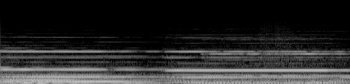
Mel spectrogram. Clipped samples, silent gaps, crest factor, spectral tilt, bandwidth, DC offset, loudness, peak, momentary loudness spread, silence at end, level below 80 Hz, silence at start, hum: under 0.1%; none; 12 dB; -9.5 dB/octave; 6.2 kHz; under 0.1%; -22 LUFS; -8 dBFS; 6 LU; 0 s; -30 dBFS; 0 s; none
